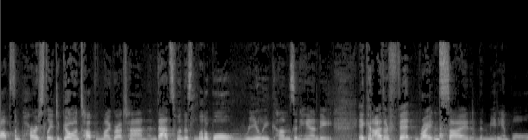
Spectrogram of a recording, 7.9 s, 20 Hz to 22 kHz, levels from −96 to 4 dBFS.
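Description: No technical faults can be heard anywhere in the recording; the signal stays intact throughout, with no dropouts, distortion or other defects to report.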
